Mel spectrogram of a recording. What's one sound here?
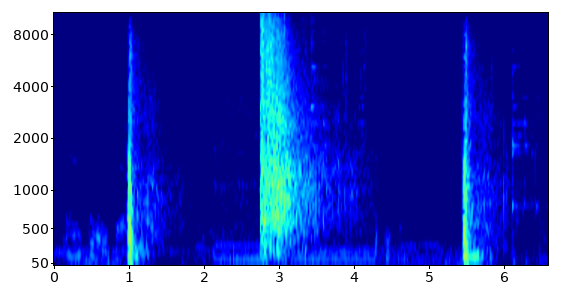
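Bullets clang against a metal plate.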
